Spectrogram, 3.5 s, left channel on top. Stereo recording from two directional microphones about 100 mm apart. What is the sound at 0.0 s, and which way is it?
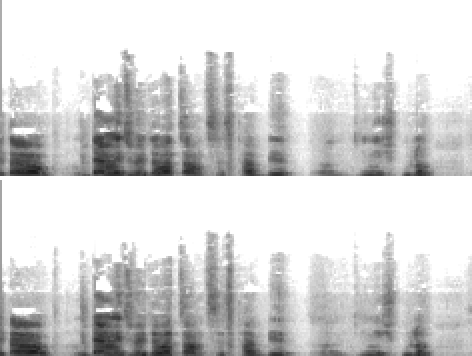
Speech, 30° left (ahead or behind).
